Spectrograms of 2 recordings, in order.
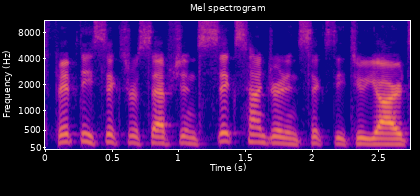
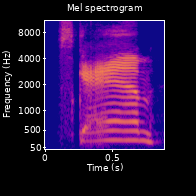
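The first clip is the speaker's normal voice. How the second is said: high, loud cry of scam; mock outraged yell; 7 semitones higher, 3 dB louder than usual. Jeering at the busted pick, mock outrage. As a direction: jeer it out like a wronged fan.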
